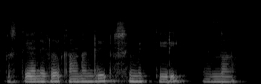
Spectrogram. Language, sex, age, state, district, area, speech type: Malayalam, male, 18-30, Kerala, Kottayam, rural, spontaneous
